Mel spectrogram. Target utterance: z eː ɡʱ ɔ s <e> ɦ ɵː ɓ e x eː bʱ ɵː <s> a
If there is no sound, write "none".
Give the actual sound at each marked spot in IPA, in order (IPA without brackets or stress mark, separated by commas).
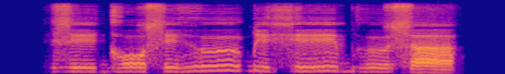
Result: e, s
